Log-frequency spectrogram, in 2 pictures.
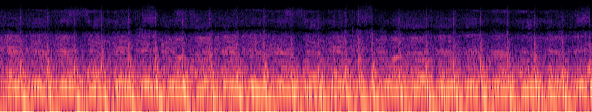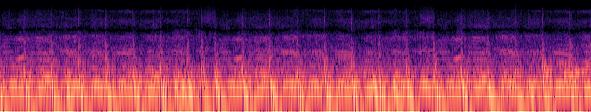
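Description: Fast hard tekno from a DJ mix: a rapid, evenly repeating kick drum under strong, sustained low bass notes, with busy electronic sounds above, running at a steady loudness.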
